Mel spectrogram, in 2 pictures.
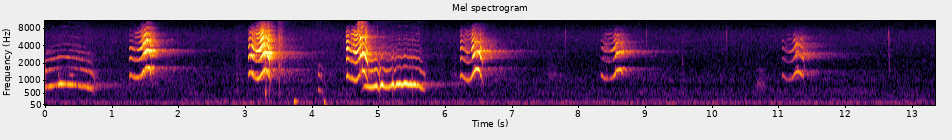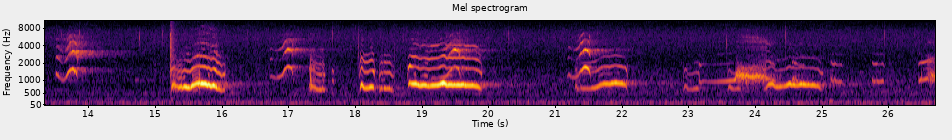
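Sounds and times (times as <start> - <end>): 
tawny owl giving upward-hooked and harsh calls: 0.0 - 2.2, 3.0 - 7.1, 8.3 - 9.2, 11.0 - 11.9, 13.5 - 14.4, 15.2 - 20.3, 21.2 - 26.7.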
